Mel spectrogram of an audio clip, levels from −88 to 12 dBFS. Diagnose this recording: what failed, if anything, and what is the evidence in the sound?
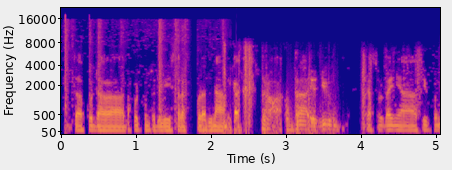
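Overdone noise removal, throughout: in the call-processing stage, a noise suppressor set far too aggressively pulls individual frequency bands down whenever they sit near its noise estimate. The background collapses to near silence with twinkling specks, and quiet parts of the speech vanish.

Repeated packet loss (robotic sound), 1.70 to 2.13 s, right after "punto di vista da": this is a network fault. Several holes, the longest about 120 ms, are each patched by extending the previous sound. More than half of the stretch is concealment, so the speech turns choppy with pieces missing.

Call bitrate drop, from 2.18 s to the end: the codec is re-targeted after the bandwidth estimate falls, consistent with a drop from about 40 kbps to roughly 9 kbps. The upper band is cut from 20 kHz to 8 kHz, and coding becomes coarser, so the speech sounds muffled and rough, worst for about a second.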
